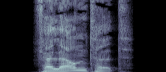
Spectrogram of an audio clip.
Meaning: inflection of verlernen: 1. second-person plural preterite 2. second-person plural subjunctive II
- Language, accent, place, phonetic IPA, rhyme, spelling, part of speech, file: German, Germany, Berlin, [fɛɐ̯ˈlɛʁntət], -ɛʁntət, verlerntet, verb, De-verlerntet.ogg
